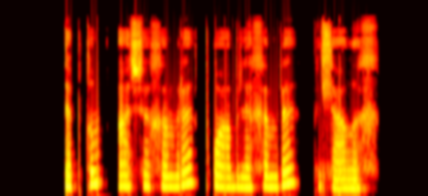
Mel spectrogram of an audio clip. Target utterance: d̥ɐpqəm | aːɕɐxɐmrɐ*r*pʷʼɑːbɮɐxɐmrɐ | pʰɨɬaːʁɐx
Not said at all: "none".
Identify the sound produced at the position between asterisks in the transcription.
none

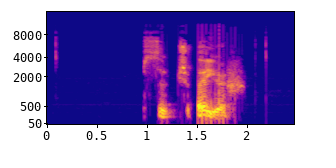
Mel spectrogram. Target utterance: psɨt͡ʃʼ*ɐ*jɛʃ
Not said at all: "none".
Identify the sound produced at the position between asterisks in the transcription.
ɐ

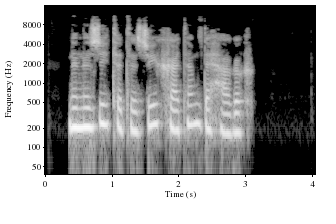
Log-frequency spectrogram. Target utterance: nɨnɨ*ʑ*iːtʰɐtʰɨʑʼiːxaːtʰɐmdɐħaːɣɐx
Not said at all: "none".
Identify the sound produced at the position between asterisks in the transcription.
ʑ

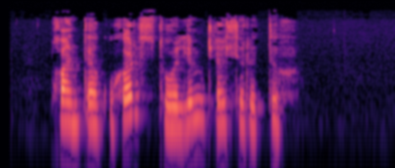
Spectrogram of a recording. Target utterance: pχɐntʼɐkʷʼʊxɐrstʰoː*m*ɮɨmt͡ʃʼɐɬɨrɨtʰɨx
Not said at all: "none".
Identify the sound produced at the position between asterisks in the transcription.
none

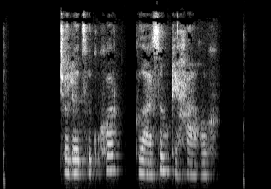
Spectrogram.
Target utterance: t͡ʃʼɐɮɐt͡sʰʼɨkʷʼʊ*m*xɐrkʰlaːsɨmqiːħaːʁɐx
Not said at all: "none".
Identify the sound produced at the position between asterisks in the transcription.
none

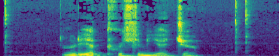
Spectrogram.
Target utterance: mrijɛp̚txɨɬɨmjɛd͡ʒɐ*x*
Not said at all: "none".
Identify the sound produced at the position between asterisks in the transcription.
none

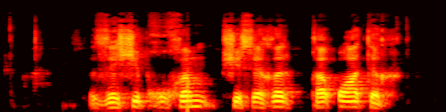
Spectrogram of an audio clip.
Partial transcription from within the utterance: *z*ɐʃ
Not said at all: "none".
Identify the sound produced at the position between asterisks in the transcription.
z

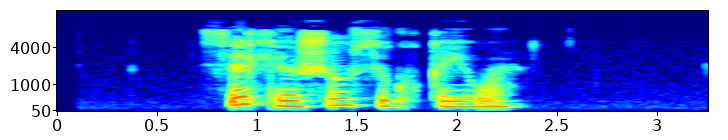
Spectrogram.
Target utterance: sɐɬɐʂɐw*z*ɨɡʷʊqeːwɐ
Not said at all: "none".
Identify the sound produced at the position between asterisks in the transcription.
s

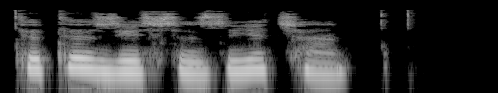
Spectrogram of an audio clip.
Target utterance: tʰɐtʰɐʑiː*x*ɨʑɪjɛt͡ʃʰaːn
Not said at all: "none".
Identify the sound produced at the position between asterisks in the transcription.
ɕ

